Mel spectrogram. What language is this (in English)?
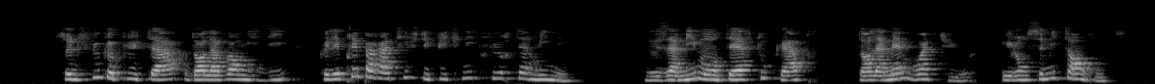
French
